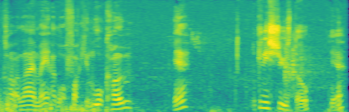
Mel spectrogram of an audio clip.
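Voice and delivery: ordinary talk, nothing marked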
